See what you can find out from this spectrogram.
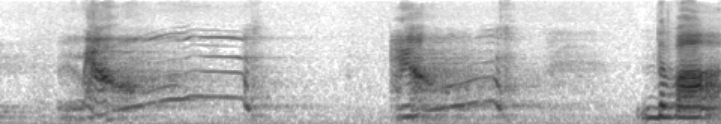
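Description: A cat meows three times in close succession, each cry drawn out and wavering, the last cut short at the end; the calls are fairly loud.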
